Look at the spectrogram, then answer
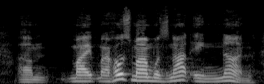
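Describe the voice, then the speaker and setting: With an American accent, a man speaks at a fairly high pitch. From New Jersey, outside Philadelphia. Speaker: church charity director. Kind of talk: presentation to a congregation. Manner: loud; casual, animated.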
